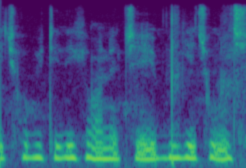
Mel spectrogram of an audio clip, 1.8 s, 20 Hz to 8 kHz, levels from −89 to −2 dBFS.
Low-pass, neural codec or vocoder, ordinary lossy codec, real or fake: 7.2 kHz; none; none; real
